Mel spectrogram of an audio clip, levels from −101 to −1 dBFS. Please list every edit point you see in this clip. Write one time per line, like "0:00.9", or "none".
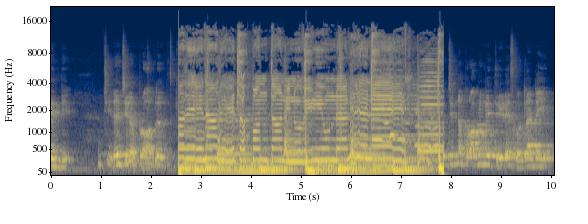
0:07.9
